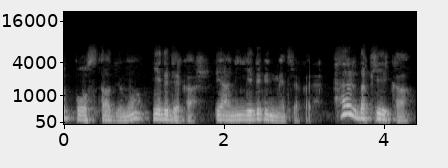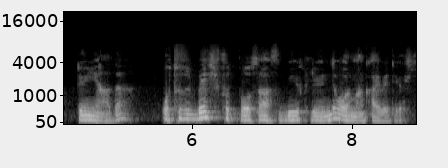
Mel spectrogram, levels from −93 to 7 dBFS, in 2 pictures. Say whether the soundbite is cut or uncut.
cut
